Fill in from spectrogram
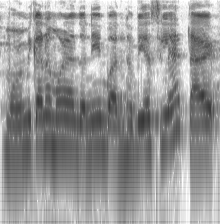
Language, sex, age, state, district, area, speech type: Assamese, female, 45-60, Assam, Sivasagar, rural, spontaneous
